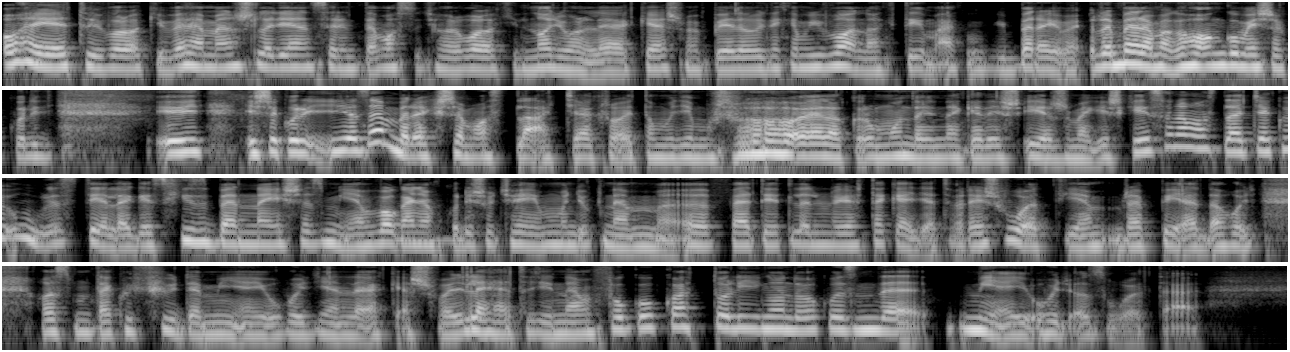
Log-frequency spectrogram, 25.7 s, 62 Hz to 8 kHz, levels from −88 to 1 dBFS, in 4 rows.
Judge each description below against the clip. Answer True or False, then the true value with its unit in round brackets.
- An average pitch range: True (4.0 semitones)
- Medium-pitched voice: True (175 Hz)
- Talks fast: True (235 wpm)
